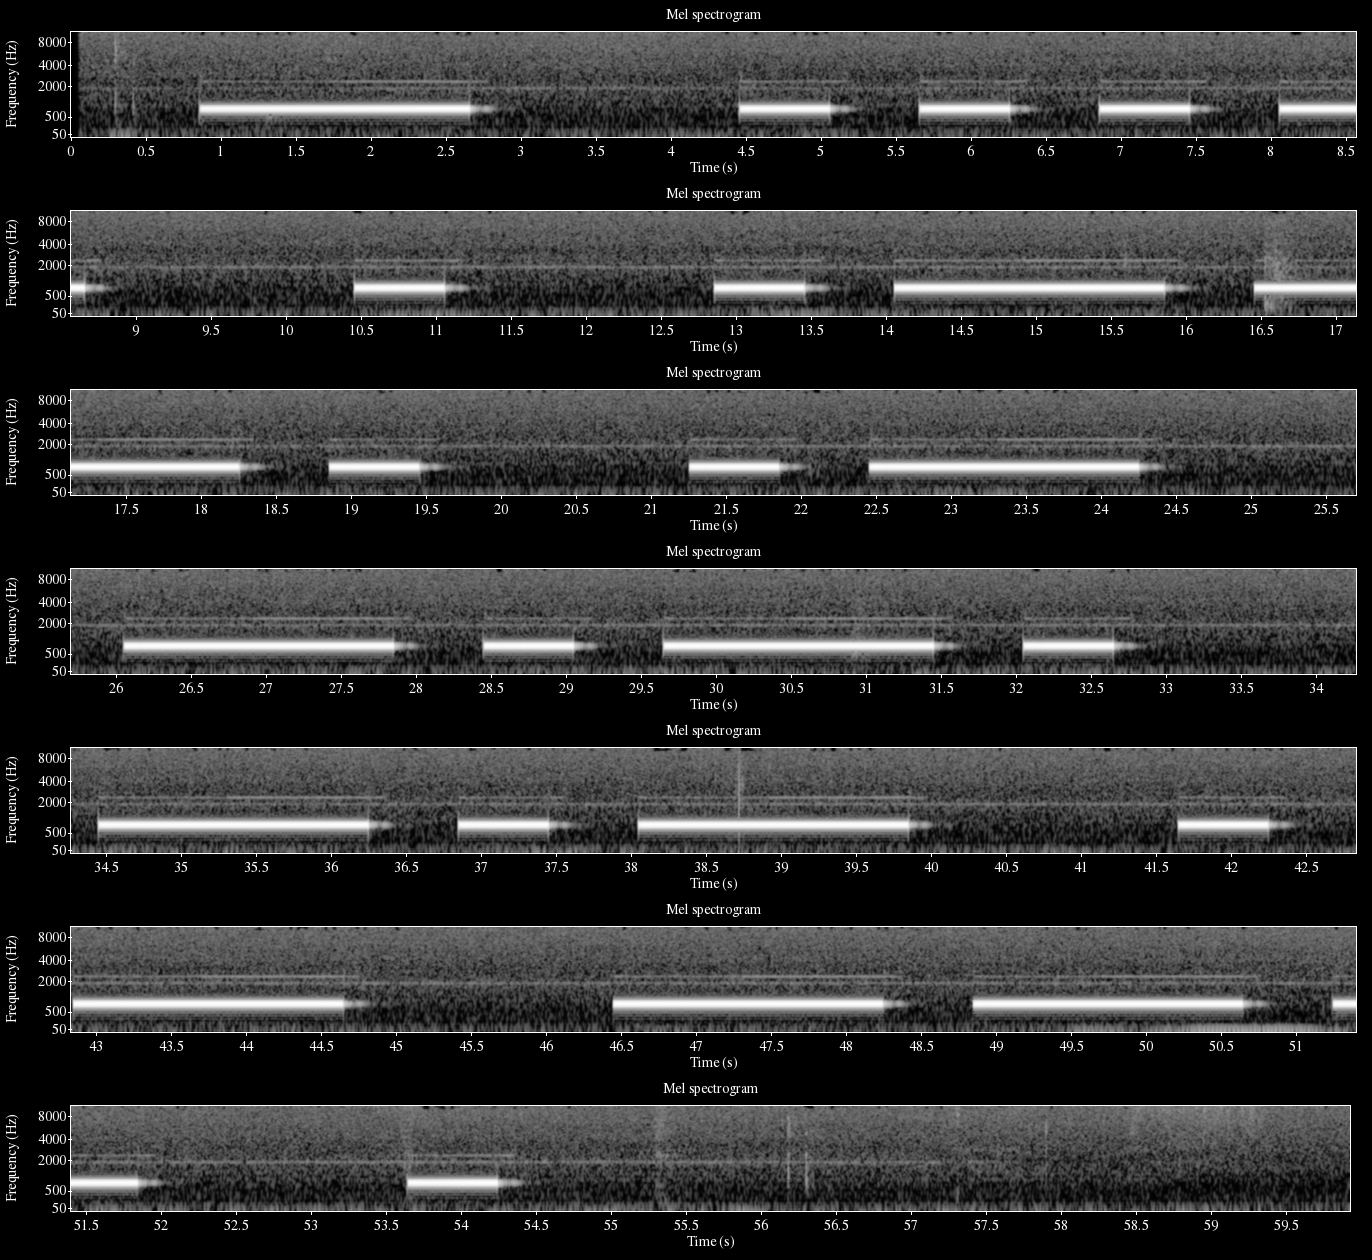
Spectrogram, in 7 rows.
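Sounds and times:
morse code beeps: 0.9 - 2.8, 4.5 - 8.8, 10.5 - 11.2, 12.9 - 15.9, 16.5 - 19.6, 21.3 - 24.4, 26.1 - 29.1, 29.7 - 32.7, 34.5 - 40.0, 41.6 - 42.3, 42.9 - 44.8, 46.4 - 52.0, 53.6 - 54.4.

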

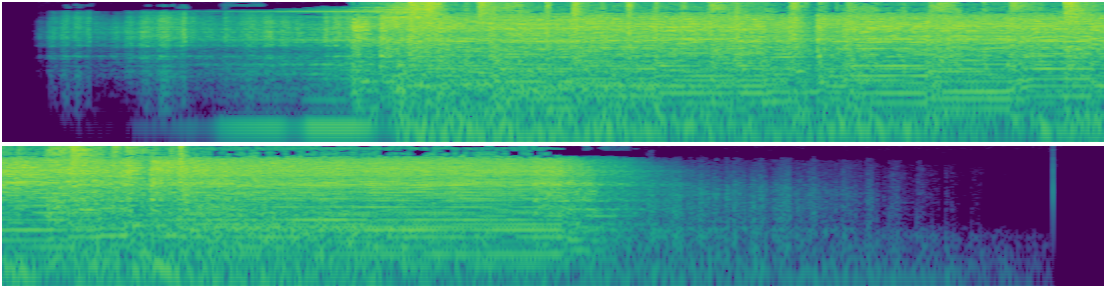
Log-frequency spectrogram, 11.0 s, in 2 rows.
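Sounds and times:
background music for logo animation video: 1.2 - 8.7.

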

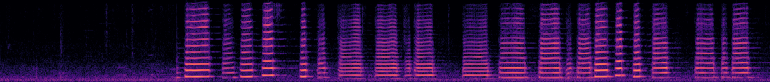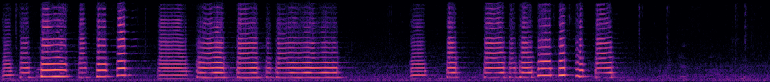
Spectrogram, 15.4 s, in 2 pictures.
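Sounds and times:
bugler playing on Tower Wharf: 1.8 - 14.0.

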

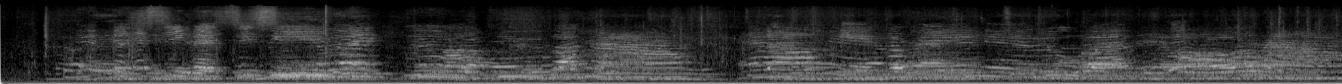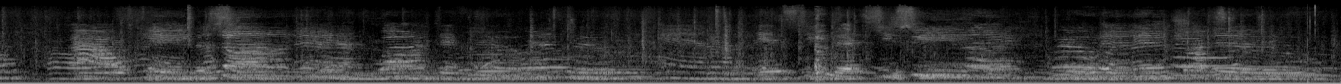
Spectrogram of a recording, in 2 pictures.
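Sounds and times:
children's song: 0.0 - 26.8.

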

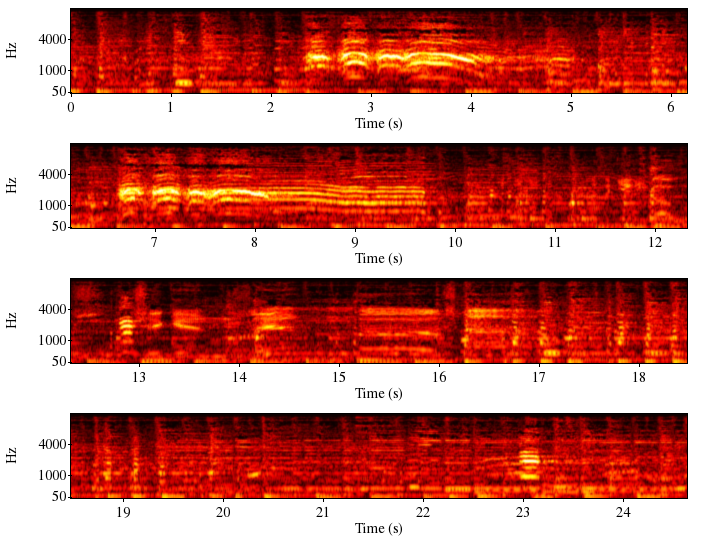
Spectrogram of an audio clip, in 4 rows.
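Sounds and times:
beat-driven musical backing: 0.0 - 24.6
chickens squawking and clucking as a story sound effect: 2.2 - 13.0, 21.8 - 24.4
laughter: 2.2 - 24.6.

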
